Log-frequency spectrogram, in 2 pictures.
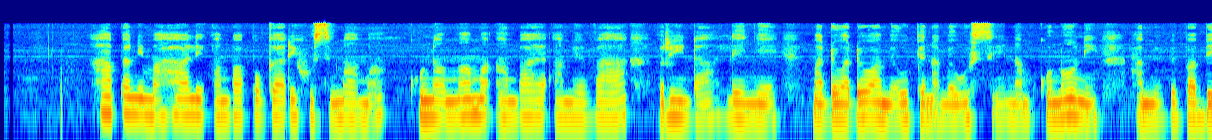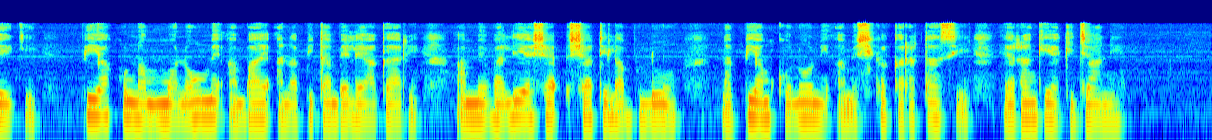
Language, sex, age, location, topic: Swahili, female, 25-35, Nairobi, government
